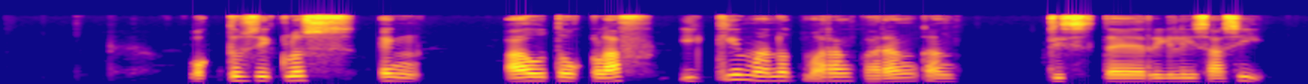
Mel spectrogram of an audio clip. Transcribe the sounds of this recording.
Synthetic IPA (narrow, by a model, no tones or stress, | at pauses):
wə̰k̚t̪usiklʊsʔɪŋ | ʔaut̪oklaf | ikimanʊt̪̚ma̰ɾaŋb̥ä̤ɾaŋkaŋ | d̪̥i̤st̪eɾilisasi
